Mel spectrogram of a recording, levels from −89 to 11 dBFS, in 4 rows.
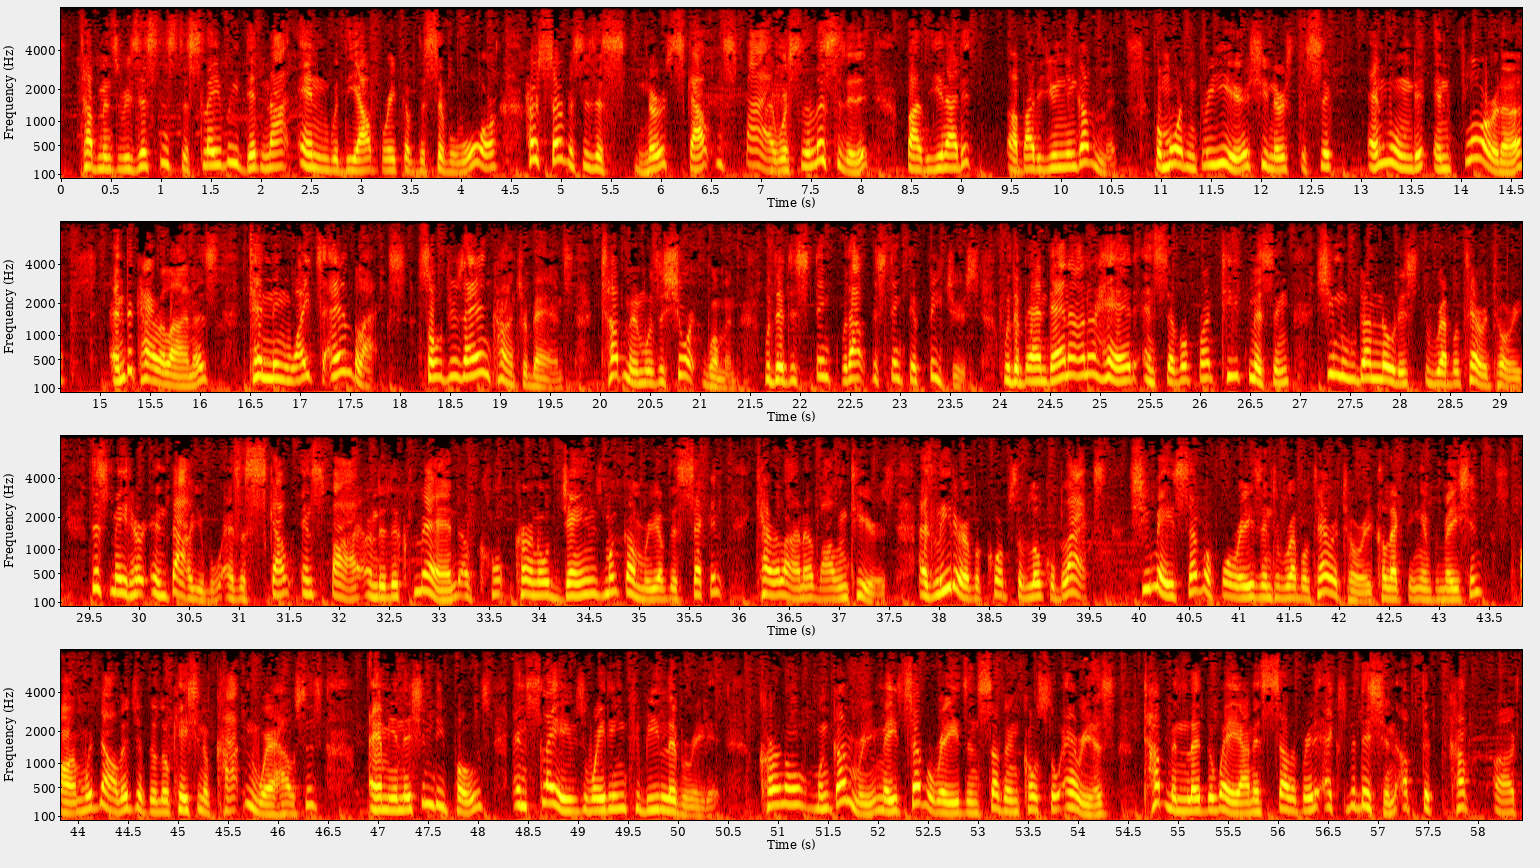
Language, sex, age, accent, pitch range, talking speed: English, male, 40-59, American, 150-210 Hz, 160 wpm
